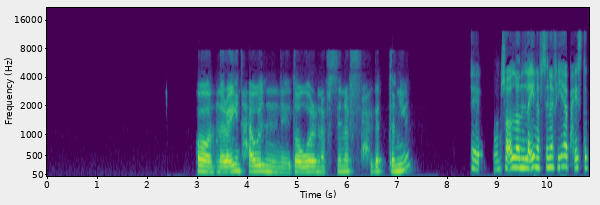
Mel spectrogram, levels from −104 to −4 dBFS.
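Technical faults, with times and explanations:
0.00–7.60 s, section at the wrong speed: speech drags deep and slow, about seven semitones low, likely from playback at 0.629 times normal speed.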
